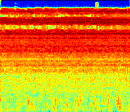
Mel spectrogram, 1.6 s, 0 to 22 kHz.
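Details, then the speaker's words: Nuwave 13-quart electric pressure canner after canning bacon ends, valve turned slowly to release steam: steady, even high hiss with no sputter or pulsing; normal steam release. "I'm going to turn it to release the steam. And yes, I should have not put it under the counter. I'm going slow. I don't want to go too fast."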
